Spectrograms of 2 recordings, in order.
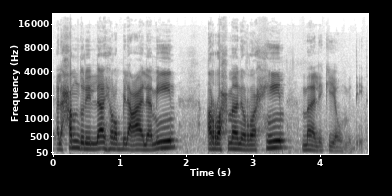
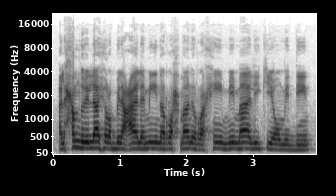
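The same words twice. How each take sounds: First: The verses are separated by pauses between them. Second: The verses are run together without pauses.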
